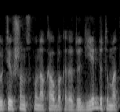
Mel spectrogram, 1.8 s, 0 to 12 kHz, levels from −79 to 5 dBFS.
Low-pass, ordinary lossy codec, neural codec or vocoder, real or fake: 7.2 kHz; MP3, 32 kbps; codec, 16 kHz, about 1 kbps, DyCAST, with the encoder's durations; fake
